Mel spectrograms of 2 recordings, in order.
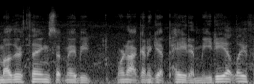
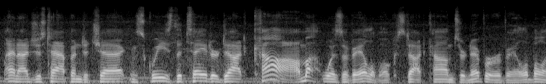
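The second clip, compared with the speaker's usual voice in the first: ordinary talk, nothing marked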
